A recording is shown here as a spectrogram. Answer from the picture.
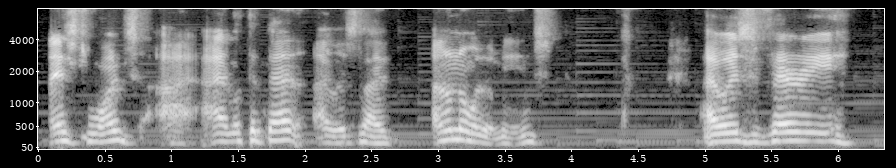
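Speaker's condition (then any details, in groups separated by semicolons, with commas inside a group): Cerebral palsy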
